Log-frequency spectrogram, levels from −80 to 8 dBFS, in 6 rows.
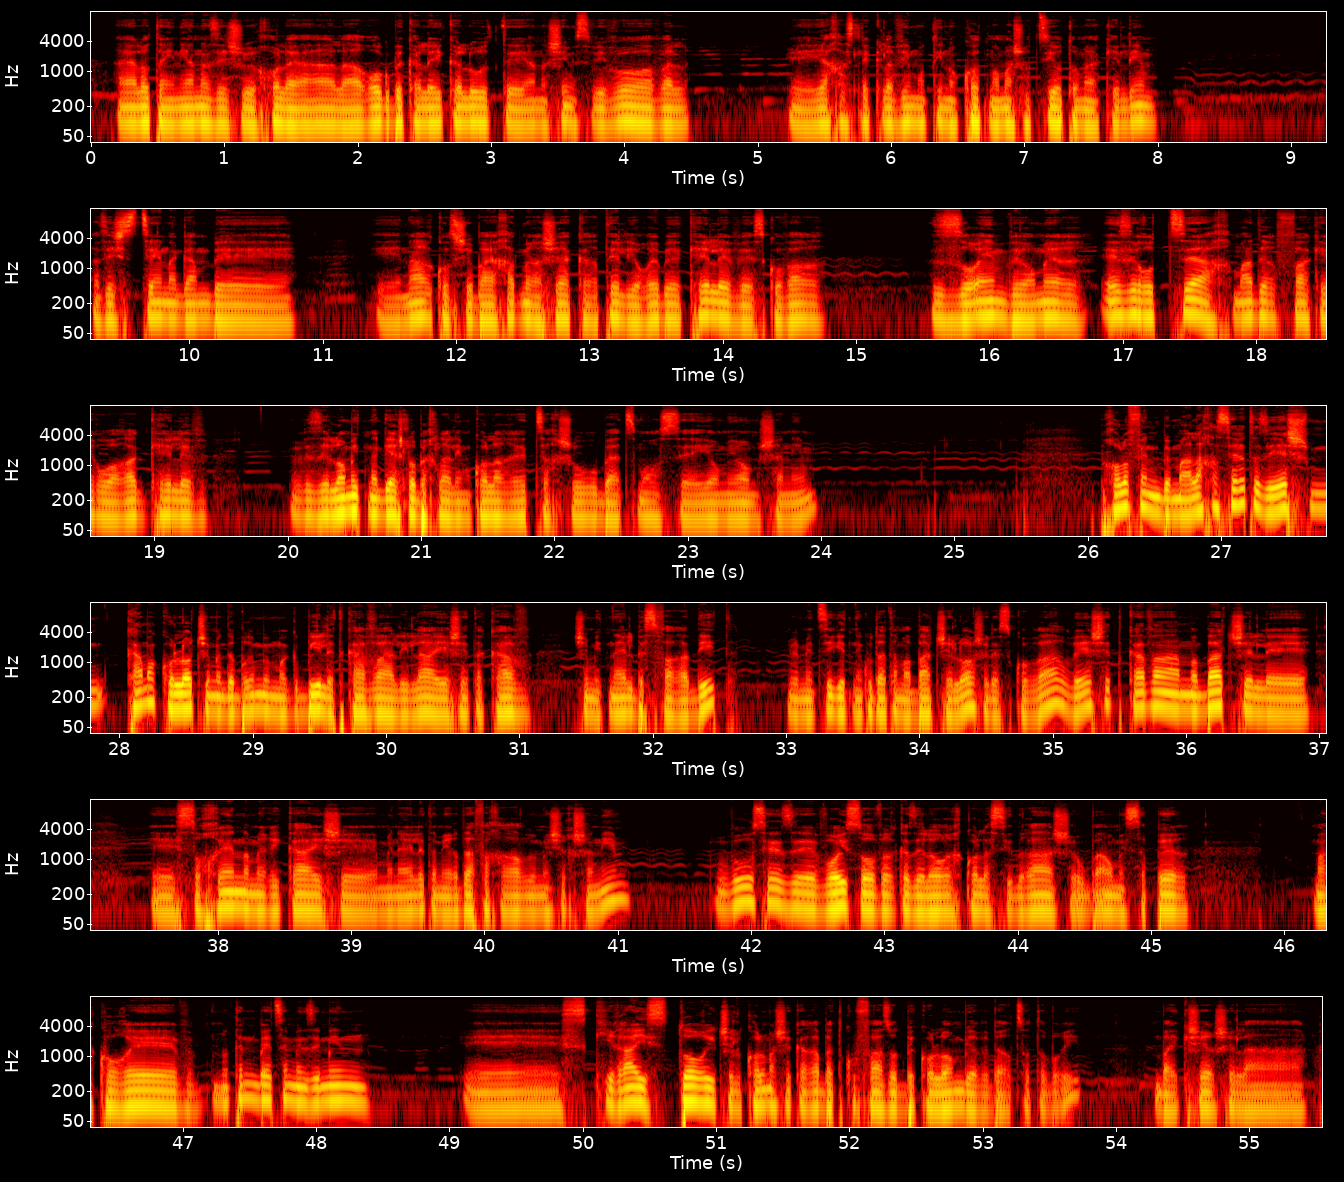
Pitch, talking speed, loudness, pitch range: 95 Hz, 140 wpm, -25 LUFS, 90-110 Hz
